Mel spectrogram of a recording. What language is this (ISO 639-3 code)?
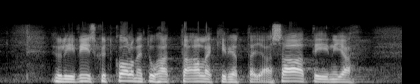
fin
